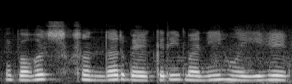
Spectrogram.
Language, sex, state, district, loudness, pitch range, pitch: Hindi, female, Madhya Pradesh, Bhopal, -14 LUFS, 200-220 Hz, 205 Hz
